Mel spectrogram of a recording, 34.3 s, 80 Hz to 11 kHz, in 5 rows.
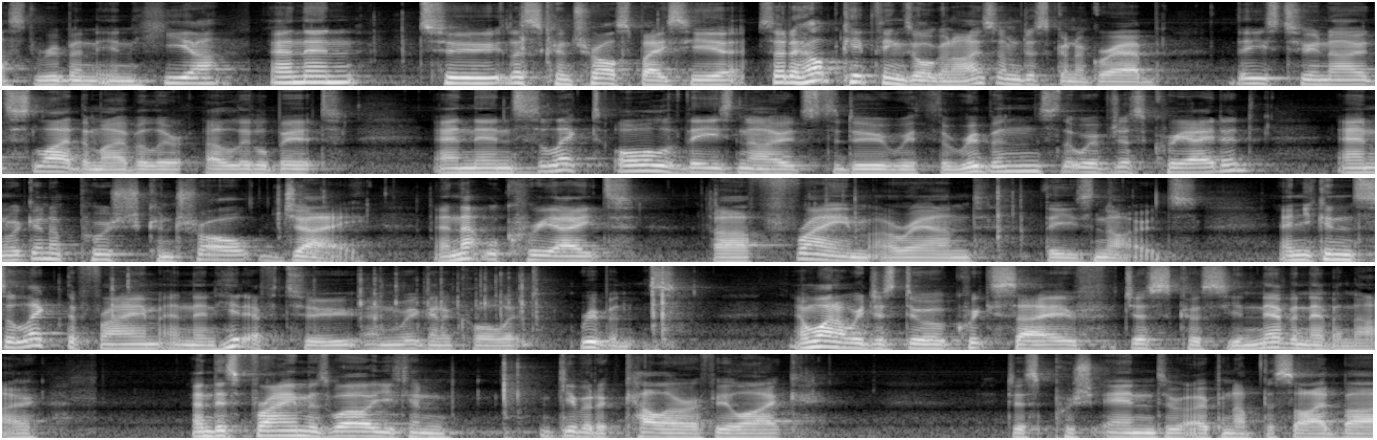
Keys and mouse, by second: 1.4 middle click, 2.6 ctrl+space, 3.5 ctrl+middle click, 4.8 click, 6.0 click, 7.5 click, 9.4 click, 15.0 ctrl+j, 16.5 click, 17.4 shift+middle click, 18.1 ctrl+middle click, 18.9 shift+middle click, 20.0 click, 21.1 F2, 22.8 b, 24.3 click, 25.1 click, 28.7 middle click, 30.0 n, 31.3 click, 31.9 click, 32.6 click, 33.0 click, 33.6 click.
